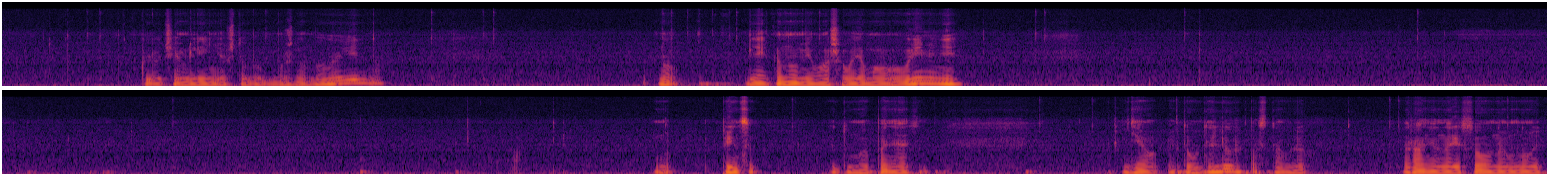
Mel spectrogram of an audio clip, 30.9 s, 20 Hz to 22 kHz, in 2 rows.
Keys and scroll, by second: 24.7 ctrl+z, 27.1 Delete, 27.8 ctrl+v.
